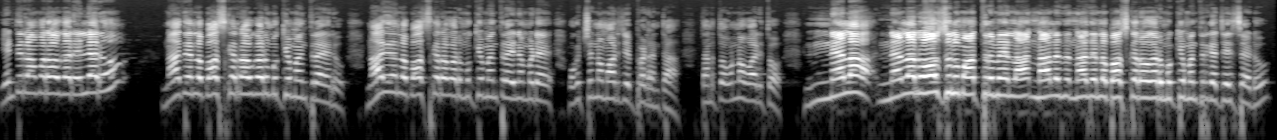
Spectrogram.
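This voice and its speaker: During a revival sermon, a male pastor tells a story, swinging from hushed tones to shouts and urging the crowd to clap and shout. His voice is extremely high-pitched, and the recording is dry.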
